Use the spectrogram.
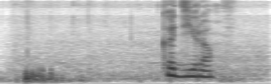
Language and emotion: Russian, neutral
